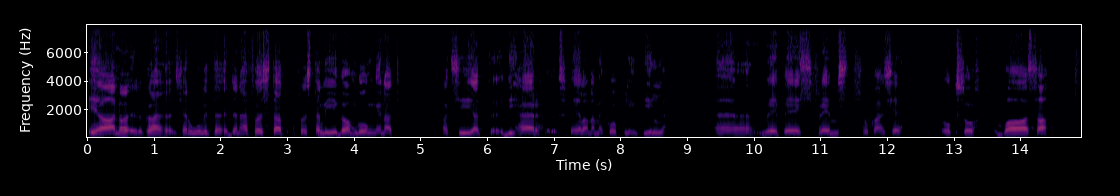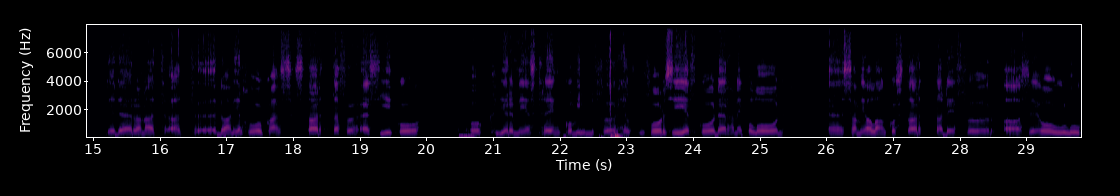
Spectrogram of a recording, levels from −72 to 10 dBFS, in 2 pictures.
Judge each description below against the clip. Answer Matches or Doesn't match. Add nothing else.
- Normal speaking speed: Doesn't match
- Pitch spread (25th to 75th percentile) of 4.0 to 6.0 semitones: Doesn't match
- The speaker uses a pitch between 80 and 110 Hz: Matches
